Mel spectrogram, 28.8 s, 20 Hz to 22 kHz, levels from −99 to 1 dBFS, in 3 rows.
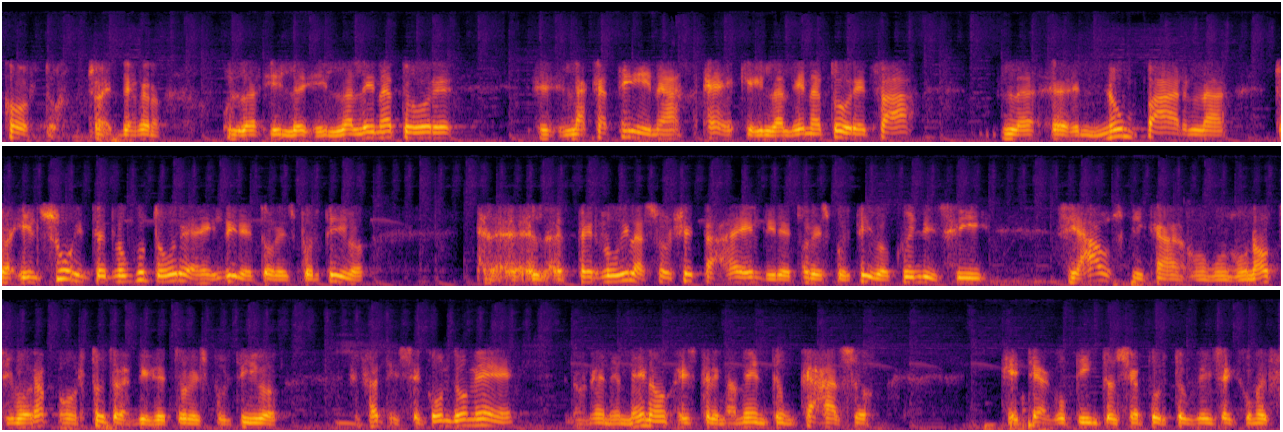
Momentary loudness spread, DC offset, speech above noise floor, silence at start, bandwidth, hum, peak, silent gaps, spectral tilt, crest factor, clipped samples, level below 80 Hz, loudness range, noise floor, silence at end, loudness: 8 LU; under 0.1%; 33 dB; 0 s; 11 kHz; none; -6 dBFS; none; -7 dB/octave; 16 dB; under 0.1%; -54 dBFS; 3 LU; -55 dBFS; 0 s; -23 LUFS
